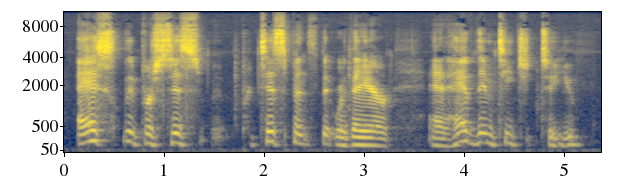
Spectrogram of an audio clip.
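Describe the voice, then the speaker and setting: A somewhat breathy, fairly high male voice at a fairly slow pace, with big swings in loudness. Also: ordinary pitch variation. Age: 60s. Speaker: associate pastor. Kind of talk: bible study closing remarks. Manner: halting, many fillers.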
